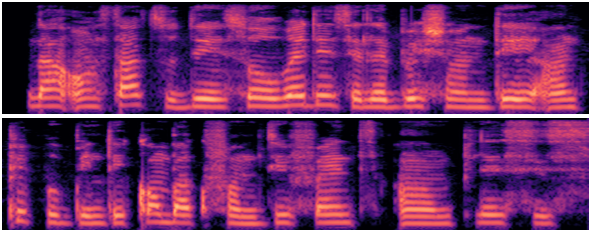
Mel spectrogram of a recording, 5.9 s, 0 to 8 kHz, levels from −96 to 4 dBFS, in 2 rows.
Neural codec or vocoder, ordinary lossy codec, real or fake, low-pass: none; none; real; 7.2 kHz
